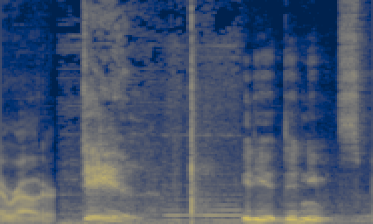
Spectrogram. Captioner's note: clap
